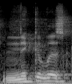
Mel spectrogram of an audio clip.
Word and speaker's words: Nicholas: The three players are Nick Olas Castellanos. – Nicholas Castellanos. – That's better pronounced.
